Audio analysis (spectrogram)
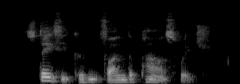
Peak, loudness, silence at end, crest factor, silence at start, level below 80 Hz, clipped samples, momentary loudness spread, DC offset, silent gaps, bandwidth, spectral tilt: -14 dBFS; -32 LUFS; 0.3 s; 18 dB; 0.25 s; -70 dBFS; under 0.1%; 14 LU; under 0.1%; none; 13 kHz; -5.5 dB/octave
